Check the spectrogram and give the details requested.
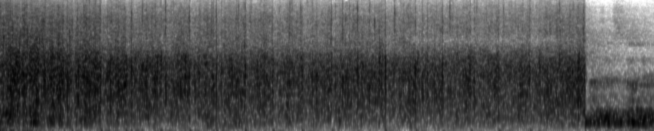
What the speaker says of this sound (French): j'aimerais que nous applaudissions aussi ces bénévoles qui ont fait énormément.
